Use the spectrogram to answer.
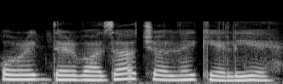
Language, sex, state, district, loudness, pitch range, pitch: Hindi, female, Arunachal Pradesh, Papum Pare, -13 LUFS, 200-225 Hz, 210 Hz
